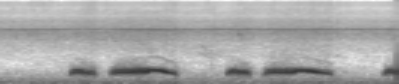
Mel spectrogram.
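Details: During a failed lure test, a wild spotted dove coos hard: a clipped low note then a long, level-to-falling coo, repeated twice with a third starting, a thin steady whine in the background.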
